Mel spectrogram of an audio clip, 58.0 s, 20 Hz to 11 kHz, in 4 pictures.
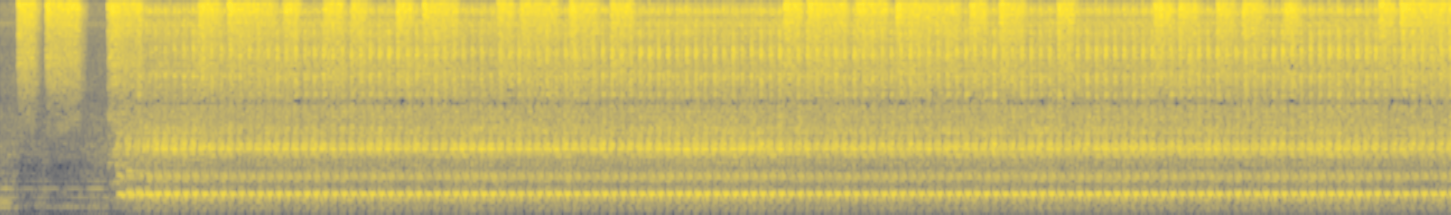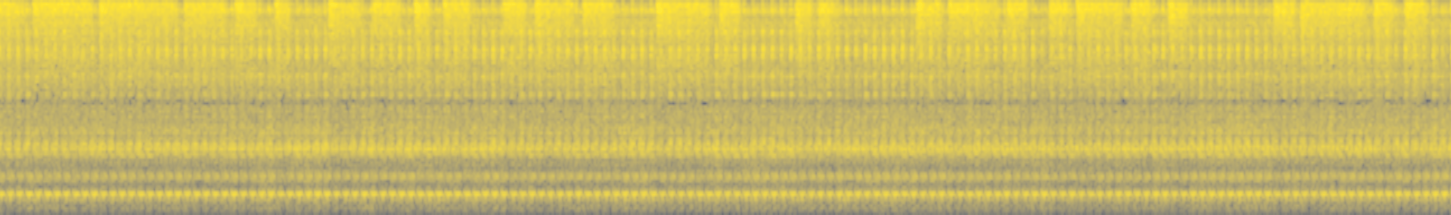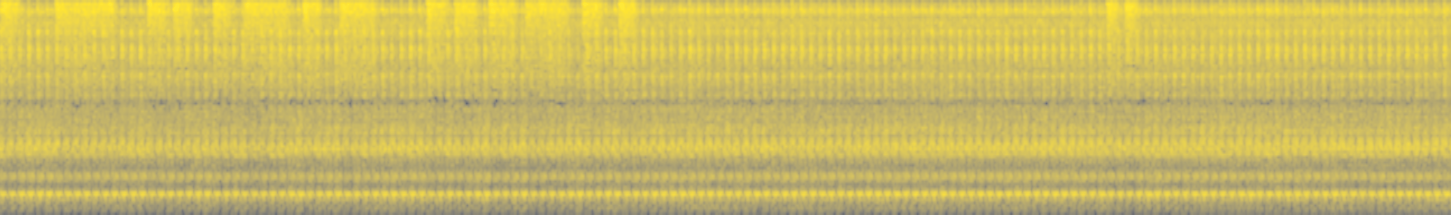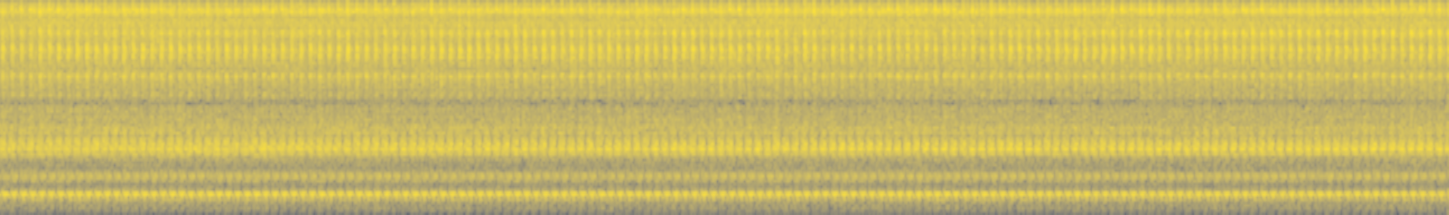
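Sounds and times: steady machine hum: 0.0 - 41.6
compressed-air spray gun hissing: 0.0 - 41.9.

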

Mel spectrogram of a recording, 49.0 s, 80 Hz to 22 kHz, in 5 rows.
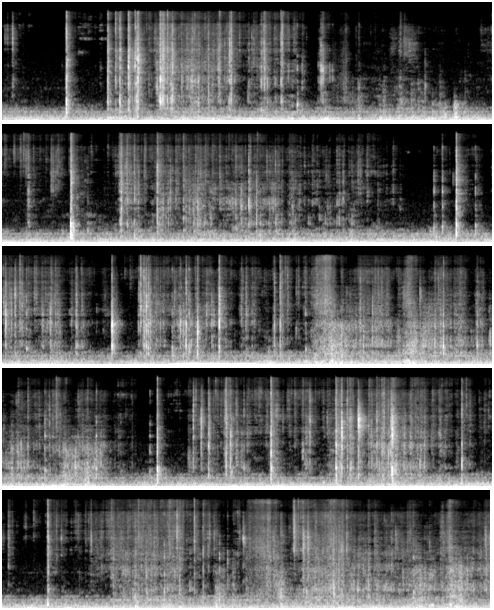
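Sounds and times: chalk powder crunching: 22.3 - 31.9
deep low rumble: 22.6 - 32.2, 43.4 - 48.9.

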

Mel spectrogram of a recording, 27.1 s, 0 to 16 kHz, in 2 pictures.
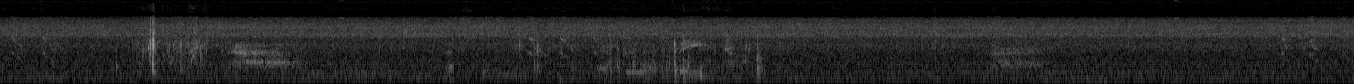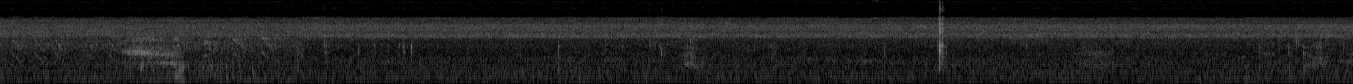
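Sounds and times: insects chorus hiss: 0.0 - 27.0
sharp click: 22.9 - 23.1.

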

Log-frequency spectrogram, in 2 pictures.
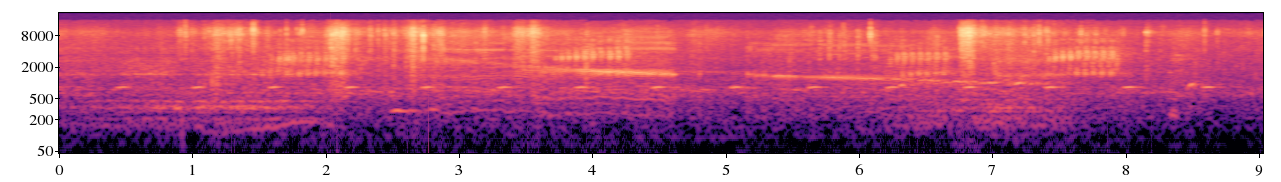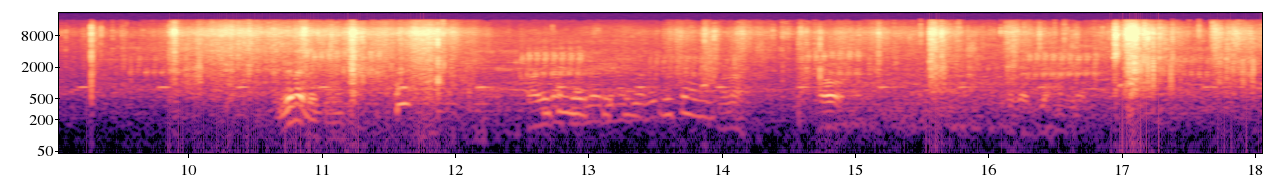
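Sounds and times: faint falling calls: 0.4 - 18.0.

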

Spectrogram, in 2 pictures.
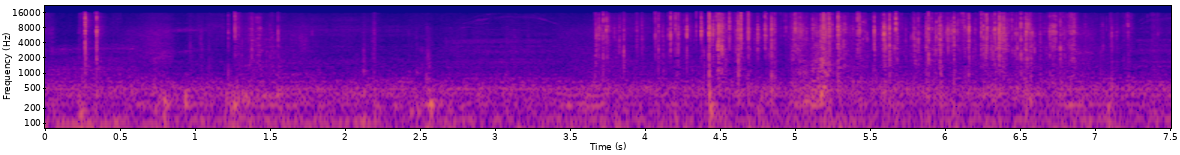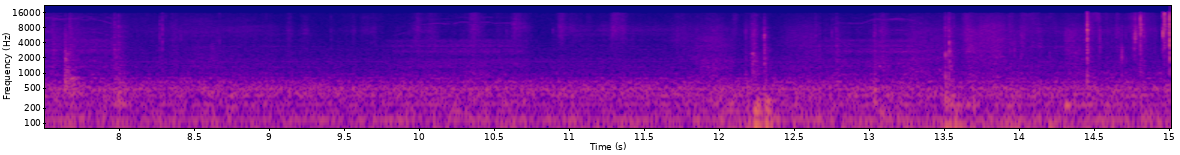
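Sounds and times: foil wrapper crinkling: 3.7 - 7.4, 14.3 - 15.0.

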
